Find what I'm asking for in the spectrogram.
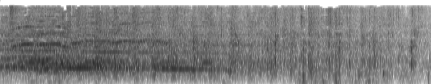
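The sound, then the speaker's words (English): Applause and cheering from an audience at a live stage show greet a guest walking on, a loud, dense roar with a bright tonal edge early on that gradually thins into scattered claps and shouts. “Ladies and gentlemen, give it up for Georgina Beyer.”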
